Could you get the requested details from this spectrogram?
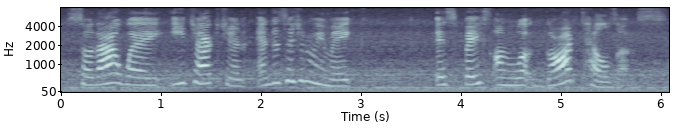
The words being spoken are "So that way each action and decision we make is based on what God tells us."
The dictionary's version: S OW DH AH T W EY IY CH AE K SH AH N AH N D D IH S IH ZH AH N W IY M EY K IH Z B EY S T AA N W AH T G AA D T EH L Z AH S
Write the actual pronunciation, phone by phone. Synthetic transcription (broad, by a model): S OW DH AH T W EY IY CH AE K SH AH N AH N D D IH S IH ZH AH N W IY M EY K IH Z B EY S T N W AH T G AA D T EH L Z AH S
